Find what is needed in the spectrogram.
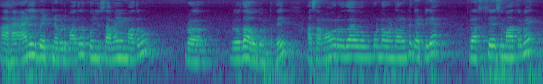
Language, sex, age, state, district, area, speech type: Telugu, male, 45-60, Andhra Pradesh, Visakhapatnam, rural, spontaneous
